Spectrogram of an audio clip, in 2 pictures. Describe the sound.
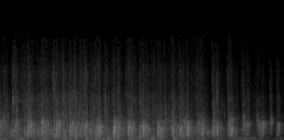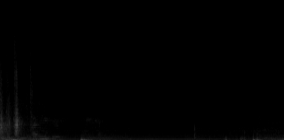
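A church audience applauds to welcome a gospel singing group from Harriman, Tennessee. Dense, steady clapping lasts about six seconds, then dies away, leaving a low electrical hum.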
